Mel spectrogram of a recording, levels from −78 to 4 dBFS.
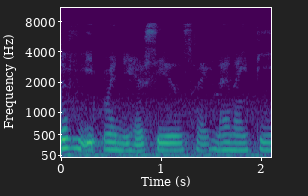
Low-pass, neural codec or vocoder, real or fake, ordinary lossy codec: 9.9 kHz; vocoder, 24 kHz, 100 mel bands, Vocos; fake; none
